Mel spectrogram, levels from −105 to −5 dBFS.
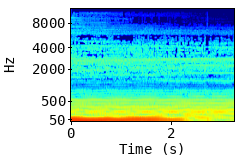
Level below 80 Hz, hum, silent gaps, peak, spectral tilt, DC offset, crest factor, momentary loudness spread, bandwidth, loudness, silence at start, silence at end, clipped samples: -28 dBFS; 50 Hz at -30 dBFS; none; -18 dBFS; -7 dB/octave; under 0.1%; 10 dB; 9 LU; 7.2 kHz; -32 LUFS; 0 s; 0 s; under 0.1%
